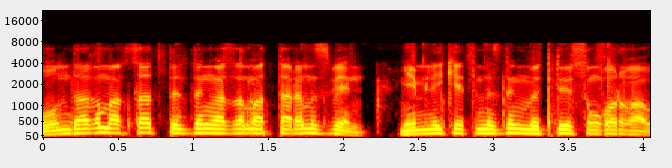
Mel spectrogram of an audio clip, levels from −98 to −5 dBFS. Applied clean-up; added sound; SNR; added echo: neural mask model Resemble Enhance denoiser.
